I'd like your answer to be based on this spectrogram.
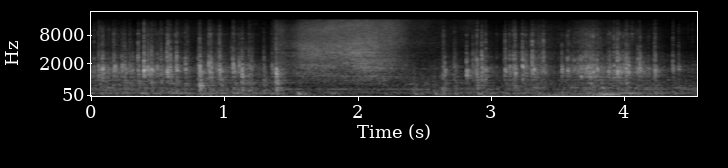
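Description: Fingertips type on an RGB-lit black mechanical keyboard with plastic keycaps, producing quick, crisp clicky taps centered in the upper mids. Midway, a hand sweeps over the keys, making a soft, bright, hiss-like rustle before the rapid typing resumes.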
